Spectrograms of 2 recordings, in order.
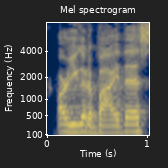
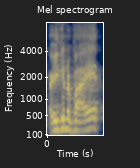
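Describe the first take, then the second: First: It sounds stern and almost scolding. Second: It sounds eager, like a pestering little kid.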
